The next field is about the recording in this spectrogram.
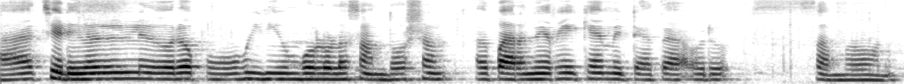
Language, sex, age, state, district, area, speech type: Malayalam, female, 45-60, Kerala, Alappuzha, rural, spontaneous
